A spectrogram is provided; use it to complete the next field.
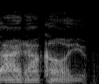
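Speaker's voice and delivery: raspy voice, line rasped out. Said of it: "he spoke with a rasp".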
